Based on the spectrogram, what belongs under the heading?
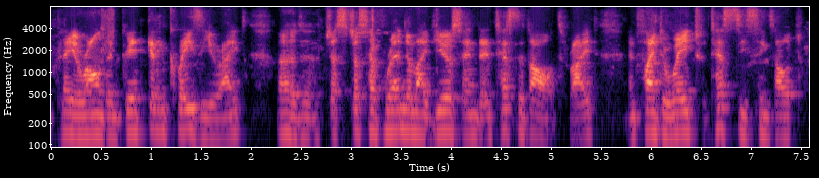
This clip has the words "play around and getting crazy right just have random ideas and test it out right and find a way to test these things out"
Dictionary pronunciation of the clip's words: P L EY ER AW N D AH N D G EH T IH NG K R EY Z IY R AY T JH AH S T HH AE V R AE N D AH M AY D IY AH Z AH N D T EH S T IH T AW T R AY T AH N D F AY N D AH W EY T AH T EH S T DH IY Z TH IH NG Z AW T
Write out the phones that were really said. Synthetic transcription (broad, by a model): P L EY ER AW N D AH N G G EH T IH NG K W EY Z IY R AY T JH AH S T HH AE V R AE N D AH M AY D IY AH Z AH N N T EH S T IH T AW T R AY T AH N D F AY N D AH W EY T AH T EH S T DH IY Z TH IH NG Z AW T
